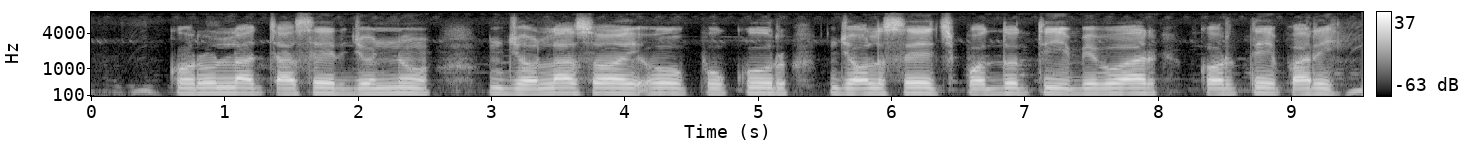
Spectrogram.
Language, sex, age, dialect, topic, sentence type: Bengali, male, 18-24, Standard Colloquial, agriculture, question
